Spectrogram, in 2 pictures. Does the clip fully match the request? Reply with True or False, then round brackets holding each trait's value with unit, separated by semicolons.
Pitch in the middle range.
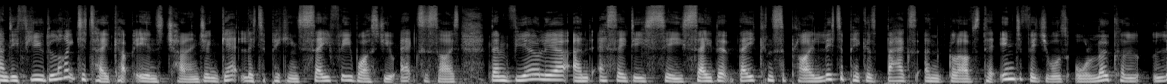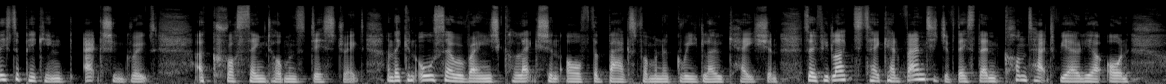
True (155 Hz)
